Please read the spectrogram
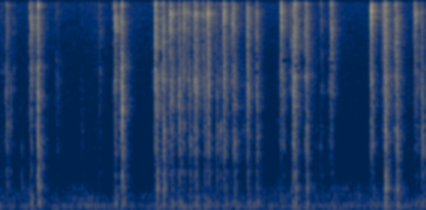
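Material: Plastic.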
